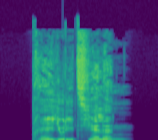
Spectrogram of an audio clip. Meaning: inflection of präjudiziell: 1. strong genitive masculine/neuter singular 2. weak/mixed genitive/dative all-gender singular 3. strong/weak/mixed accusative masculine singular 4. strong dative plural
- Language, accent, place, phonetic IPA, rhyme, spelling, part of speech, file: German, Germany, Berlin, [pʁɛjudiˈt͡si̯ɛlən], -ɛlən, präjudiziellen, adjective, De-präjudiziellen.ogg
